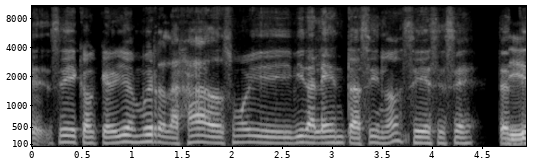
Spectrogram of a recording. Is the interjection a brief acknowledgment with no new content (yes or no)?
no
